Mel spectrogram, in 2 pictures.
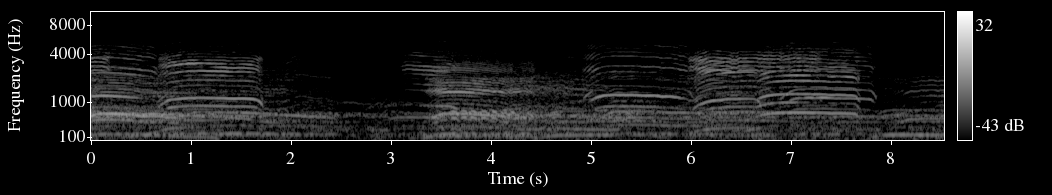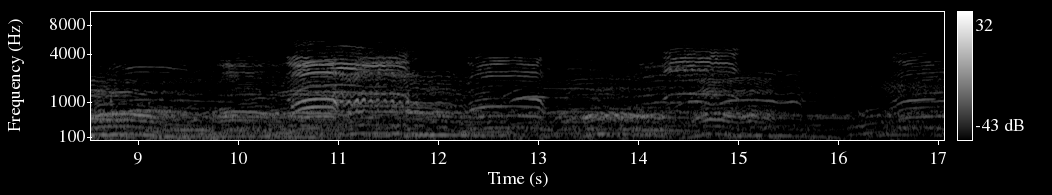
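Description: Many sheep and lambs bleat loudly, their calls overlapping.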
